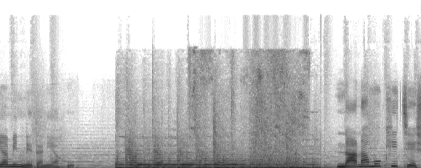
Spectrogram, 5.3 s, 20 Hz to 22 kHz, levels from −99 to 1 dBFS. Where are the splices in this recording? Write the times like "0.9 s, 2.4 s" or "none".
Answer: 1.4 s, 4.2 s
